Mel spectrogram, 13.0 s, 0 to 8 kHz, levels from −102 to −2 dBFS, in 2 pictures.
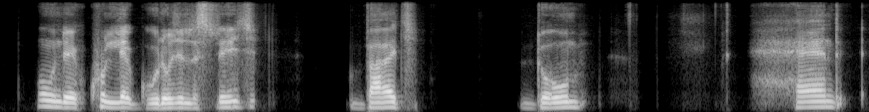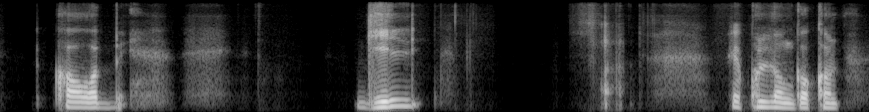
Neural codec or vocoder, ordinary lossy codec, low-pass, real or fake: codec, 16 kHz, 0.8 kbps, ZipCodec; none; 7.2 kHz; fake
